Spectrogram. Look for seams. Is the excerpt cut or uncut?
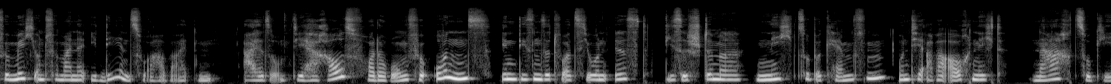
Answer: cut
